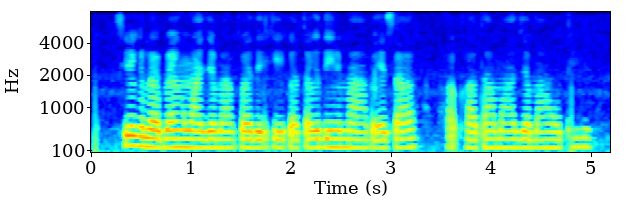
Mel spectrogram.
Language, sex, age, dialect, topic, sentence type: Chhattisgarhi, female, 46-50, Eastern, banking, question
